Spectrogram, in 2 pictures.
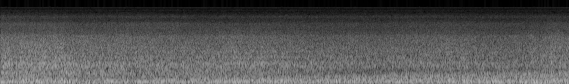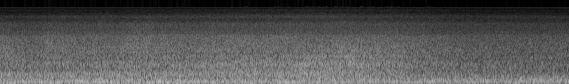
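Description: Foamy surf hisses as it washes in.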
